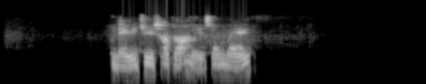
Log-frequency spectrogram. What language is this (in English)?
Cantonese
